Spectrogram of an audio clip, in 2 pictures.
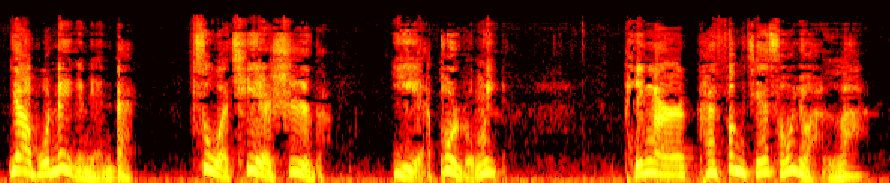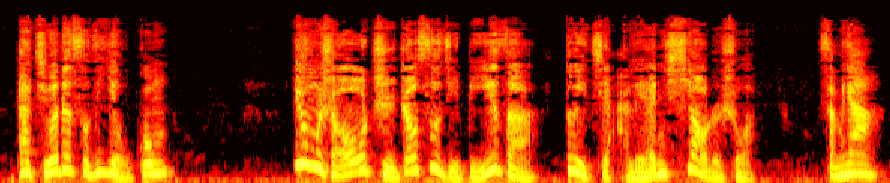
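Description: A woman's voice: medium pitch, very animated, a little slow, husky, dry recording. A woman telling a classic story on the radio, vivid and chatty, with asides to listeners.

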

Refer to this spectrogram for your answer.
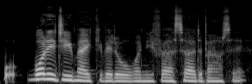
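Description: A woman's voice: sits low, quick pace, a little mellow, no room sound, studio quality. A British woman presenting live breakfast radio news and listener discussion. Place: radio studio. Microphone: close studio microphone.

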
